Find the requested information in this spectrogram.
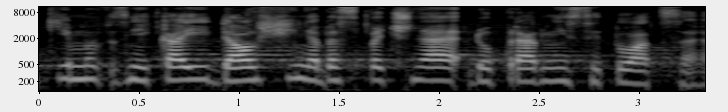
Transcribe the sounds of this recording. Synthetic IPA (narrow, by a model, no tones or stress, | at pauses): ciːmvzɲɪkajiːdalʃiːnɛbɛspɛt͡ʃnɛːdo̞pɾavɲiːsɪt̪uat͡sɛ̰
